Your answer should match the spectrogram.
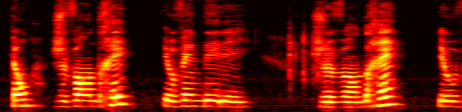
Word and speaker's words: vendrais: Além disso, na pronúncia a gente marca uma distinção importante. No condicional a gente faz um som mais aberto. Je vendrais, eu venderia.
